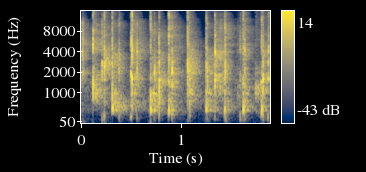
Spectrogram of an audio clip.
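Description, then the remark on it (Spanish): A short burst of applause: steady, fairly dense hand-clapping at moderate volume, the claps slightly irregular, with no one speaking over it. “pero pues ahorita pues, un fuerte aplauso”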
